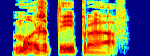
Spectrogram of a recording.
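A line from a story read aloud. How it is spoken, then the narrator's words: Thoughtful drawl. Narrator (Russian): задумчиво протянул я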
